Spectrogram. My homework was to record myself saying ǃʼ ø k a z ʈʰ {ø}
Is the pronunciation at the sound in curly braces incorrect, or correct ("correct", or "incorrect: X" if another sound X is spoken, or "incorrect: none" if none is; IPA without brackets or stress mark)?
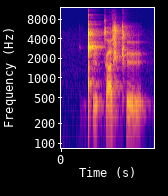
correct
